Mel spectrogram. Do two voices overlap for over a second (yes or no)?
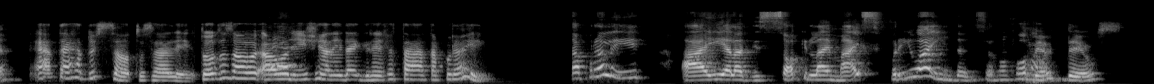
no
